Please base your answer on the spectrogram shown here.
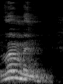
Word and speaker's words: women: ठीक है, जो W का जो प्रोनाउंसिएशन है that becomes we, विमेन. We main भी नहीं, विमेन.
